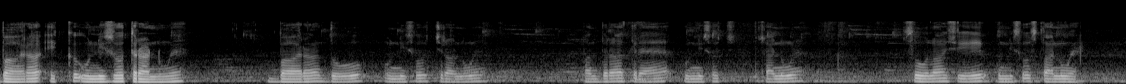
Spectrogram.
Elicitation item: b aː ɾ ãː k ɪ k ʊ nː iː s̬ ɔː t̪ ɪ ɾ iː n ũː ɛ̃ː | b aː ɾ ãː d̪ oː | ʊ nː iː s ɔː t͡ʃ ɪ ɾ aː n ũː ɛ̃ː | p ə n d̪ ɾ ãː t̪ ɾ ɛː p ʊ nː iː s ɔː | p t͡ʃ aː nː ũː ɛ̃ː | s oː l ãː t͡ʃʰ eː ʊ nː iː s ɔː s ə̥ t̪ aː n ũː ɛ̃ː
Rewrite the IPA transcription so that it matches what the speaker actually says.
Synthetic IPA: b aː ɾ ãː ʔ ɪ k ʊ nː iː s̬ ɔː t̪ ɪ ɾ aː n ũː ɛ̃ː | b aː ɾ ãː d̪ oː | ʊ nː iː s ɔː t͡ʃ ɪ ɾ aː n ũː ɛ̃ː | p ə n d̪ ɾ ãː t̪ ɾ ɛː ʊ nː iː s ɔː | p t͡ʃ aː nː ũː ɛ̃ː | s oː l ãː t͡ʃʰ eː ʊ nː iː s ɔː s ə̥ t̪ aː n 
